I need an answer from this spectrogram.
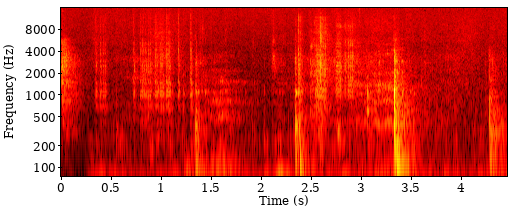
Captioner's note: body thuds; wood creaking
